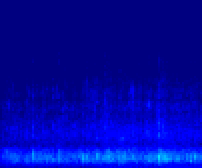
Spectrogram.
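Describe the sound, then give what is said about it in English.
A large church audience claps steadily to celebrate everybody who said yes that day, a dense, even wash of applause that holds at moderate volume throughout, with a faint low hum beneath. “Come on, let's clap for everybody. Come on, really celebrate everybody that said yes today.”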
